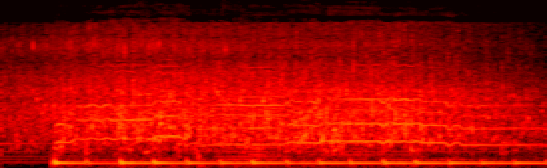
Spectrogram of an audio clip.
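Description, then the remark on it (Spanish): Water pours steadily from a tap, starting abruptly after a brief silence and running continuously, as if someone is washing their hands, with a soft rhythmic low pulse underneath. “El agua lava las manos, la cara.”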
